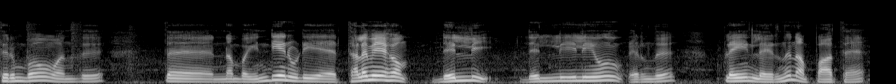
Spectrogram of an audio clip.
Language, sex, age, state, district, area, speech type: Tamil, male, 60+, Tamil Nadu, Tiruvannamalai, rural, spontaneous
